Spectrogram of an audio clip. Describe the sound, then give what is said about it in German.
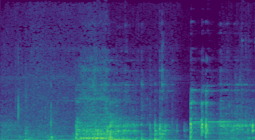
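Tea is poured into cups, a steady splashing stream lasting about a second, with light clinks of china around it and no talking. “So, jetzt schütte ich aber mal den Tee ein.”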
